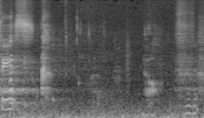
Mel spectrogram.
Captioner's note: woman laughs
